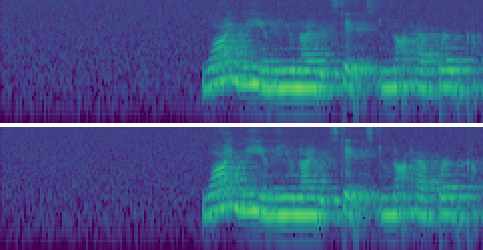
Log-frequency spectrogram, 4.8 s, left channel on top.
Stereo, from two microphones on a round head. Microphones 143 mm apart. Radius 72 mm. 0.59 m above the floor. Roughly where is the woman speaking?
Right.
